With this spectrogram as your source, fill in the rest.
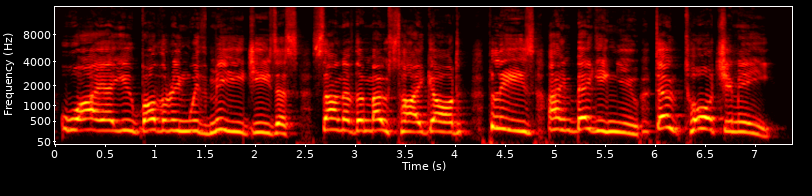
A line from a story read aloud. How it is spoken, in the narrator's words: He was pleading with Jesus because already Jesus had started telling the evil spirits to come out of the man and leave him alone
